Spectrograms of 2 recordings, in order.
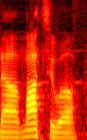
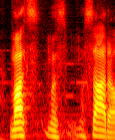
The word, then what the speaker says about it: Masato: You got Natsuki, Tokia, Cecil, Ren, Otoya, and Seo, and Matsuo. Masato, I'm sorry, Matsuo, I said. I'm terrible with names. Masado. See, I almost said it wrong again.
